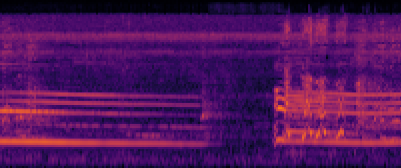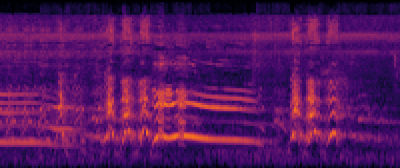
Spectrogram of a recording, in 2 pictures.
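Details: Rural dogs confronting each other in a field howl in long, level, harmonic-rich tones. After a short silence a new howl begins, then breaks into rapid choppy yips and wavering cries.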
